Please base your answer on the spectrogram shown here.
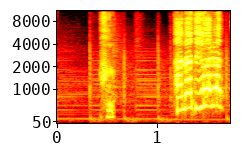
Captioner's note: sniffs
